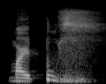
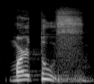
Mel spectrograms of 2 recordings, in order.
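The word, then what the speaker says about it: μάρτυς: Actually ang pronunciation diyan Martus. [nililinis ang lalamunan] Martus spelling sounds like spelling looks like marty because that's exactly where the word martyr was derived from.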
